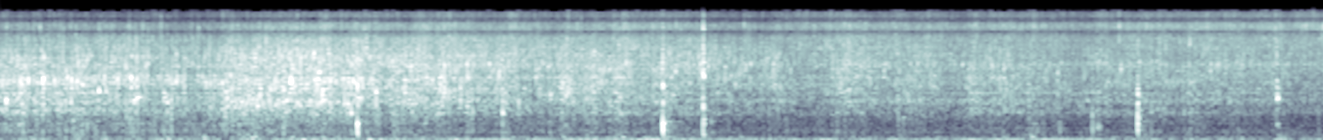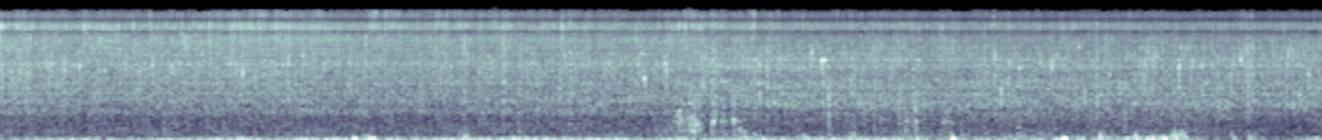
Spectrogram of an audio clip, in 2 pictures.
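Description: Sliced raw beef sizzling in hot oil with garlic in a metal wok. The sizzle is loudest just after the meat goes in and eases off gradually, with a few clicks from a metal spatula stirring against the wok.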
